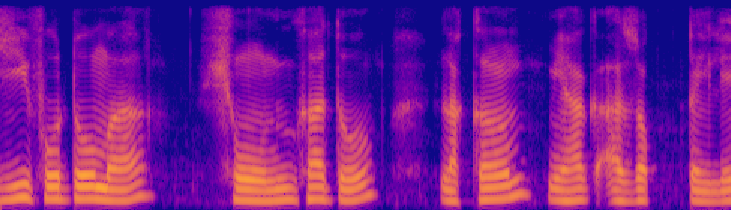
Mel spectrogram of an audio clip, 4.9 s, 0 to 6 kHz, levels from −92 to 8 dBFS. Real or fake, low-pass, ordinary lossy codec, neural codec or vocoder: fake; 5.4 kHz; none; codec, 24 kHz, 3.1 kbps, DualCodec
